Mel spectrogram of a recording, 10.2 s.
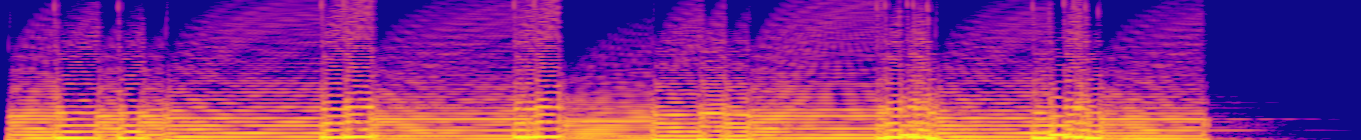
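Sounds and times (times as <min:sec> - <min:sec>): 
massive FM synth bass: 0:00.1 - 0:09.5.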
